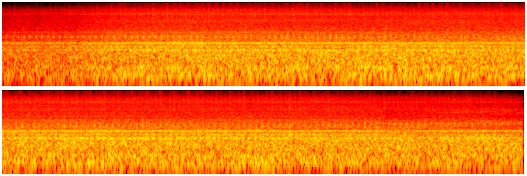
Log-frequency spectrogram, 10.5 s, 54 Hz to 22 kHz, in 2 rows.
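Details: 2001 Nissan Pathfinder LE, VQ 3.5L V6, under the hood: steady, even idle with a smooth mid-pitched hum and no knocks, misses or hunting. Healthy idle.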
